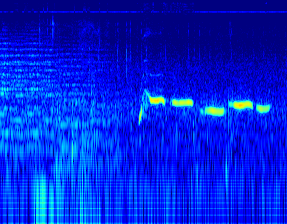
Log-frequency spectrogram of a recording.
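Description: Human whistling in a short melodic run of several sustained, gliding notes, close and fairly clear over a low background hum, with no talk over it.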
